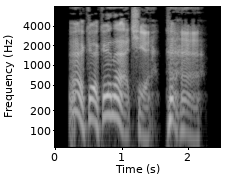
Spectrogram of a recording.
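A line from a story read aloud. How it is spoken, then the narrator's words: Short laugh. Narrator (Russian): хохотнул Берг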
